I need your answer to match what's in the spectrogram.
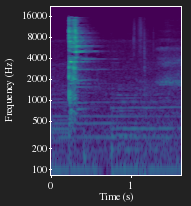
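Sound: champagne glasses clinking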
